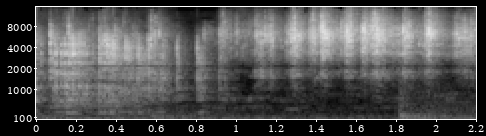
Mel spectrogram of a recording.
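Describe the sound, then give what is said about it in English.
A handful of dice rolled in a tabletop role-playing game clatters and rattles continuously for a couple of seconds, a busy, bright jumble of small hard clicks with a soft thump near the end. “All right, here we go. Lots of dice.”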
